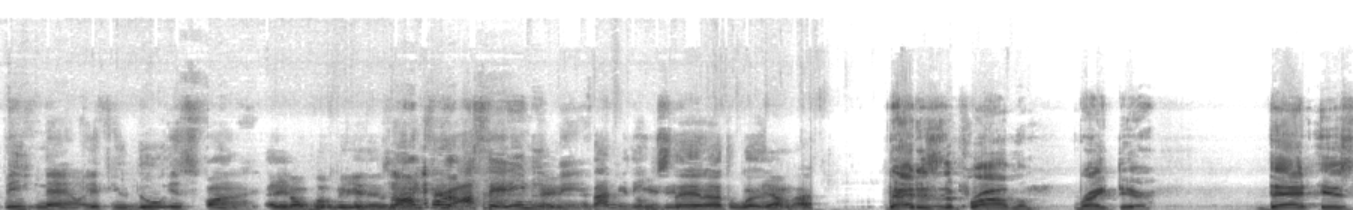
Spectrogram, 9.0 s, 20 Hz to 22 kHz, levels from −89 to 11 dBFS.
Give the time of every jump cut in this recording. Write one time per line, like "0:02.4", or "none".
0:05.4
